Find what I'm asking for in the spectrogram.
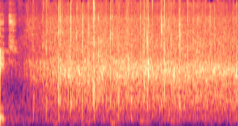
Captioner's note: audience applauding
